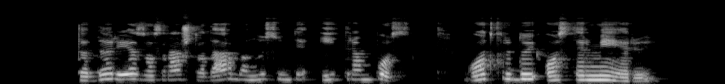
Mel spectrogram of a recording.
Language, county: Lithuanian, Šiauliai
